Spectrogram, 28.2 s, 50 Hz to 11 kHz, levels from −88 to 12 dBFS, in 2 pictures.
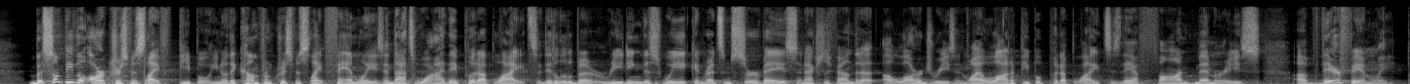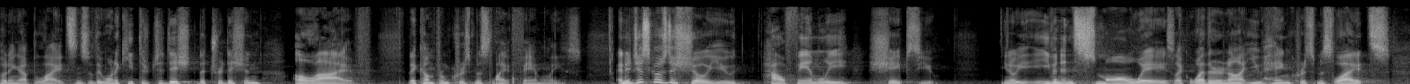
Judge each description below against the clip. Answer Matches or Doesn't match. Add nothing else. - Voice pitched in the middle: Matches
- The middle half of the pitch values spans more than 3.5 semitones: Matches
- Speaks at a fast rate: Matches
